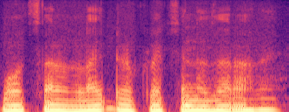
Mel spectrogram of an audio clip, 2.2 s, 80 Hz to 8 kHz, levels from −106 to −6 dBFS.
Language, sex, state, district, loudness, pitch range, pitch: Hindi, male, Arunachal Pradesh, Longding, -12 LUFS, 105-110 Hz, 105 Hz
